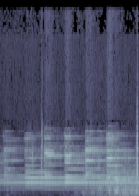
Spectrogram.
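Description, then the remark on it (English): A doorbell rings with a bright, sustained metallic tone, struck again several times in quick succession so the chimes overlap and build into a steady ringing wash. “Where's the doorbell? Oh, here it is.”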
